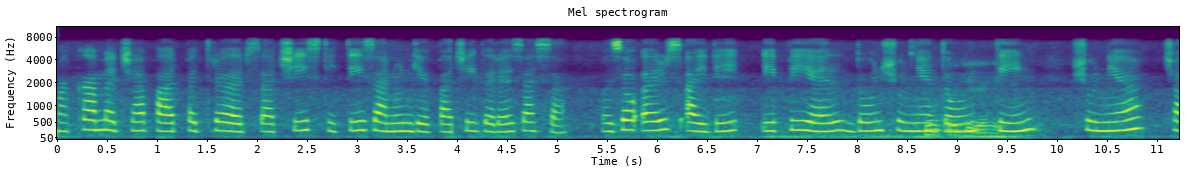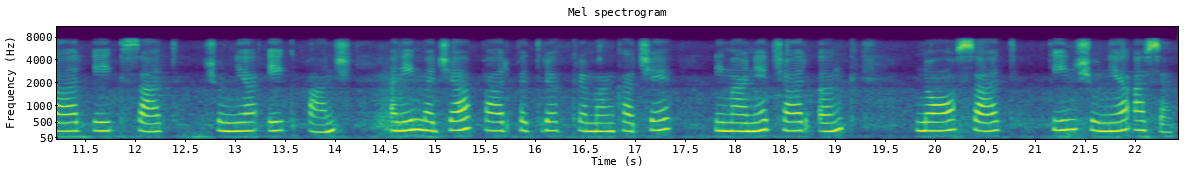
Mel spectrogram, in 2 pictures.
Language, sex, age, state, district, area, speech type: Goan Konkani, female, 18-30, Goa, Salcete, rural, read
